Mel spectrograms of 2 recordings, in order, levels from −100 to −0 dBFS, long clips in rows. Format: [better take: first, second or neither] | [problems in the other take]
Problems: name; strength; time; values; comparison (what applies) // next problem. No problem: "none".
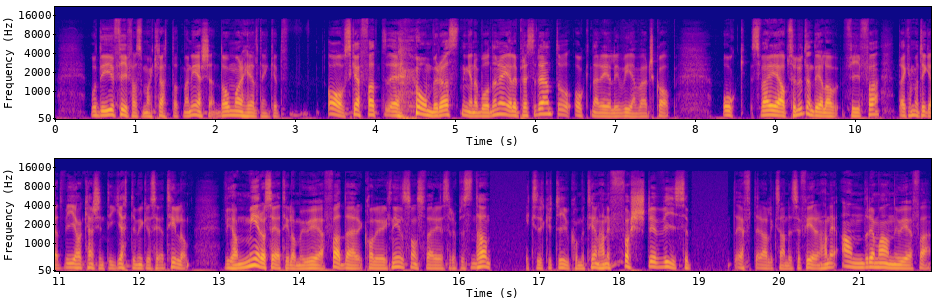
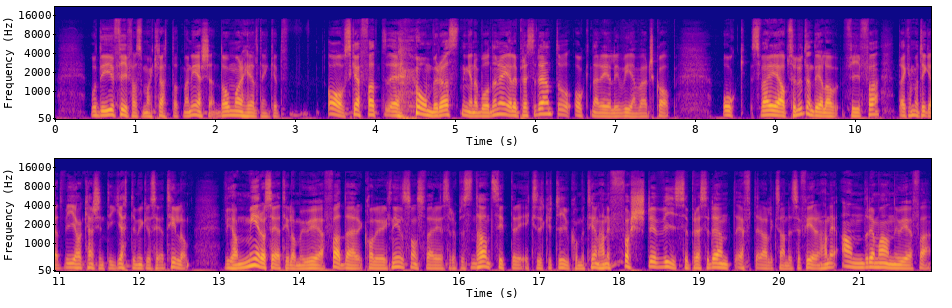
second | audio cutting out; at 16 s and at 19 s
